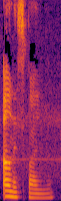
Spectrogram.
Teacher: When the previous word, and especially if the previous word it's a preposition, and it ends in consonant or S, and the next word starts with vowel, there is this linking that makes the whole thing sound like one unit. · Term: enchaînement or liaison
